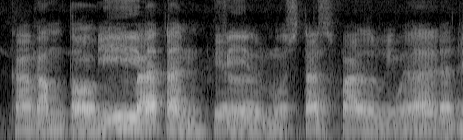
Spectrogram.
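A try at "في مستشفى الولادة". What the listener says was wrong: Ya, bukan fil ya, bukan fil mustasfal, nggak ada alif lamnya. Fi mustasfal wiladati.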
